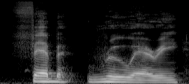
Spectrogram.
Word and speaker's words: February: way it used to be said, the way it's spelled, then go ahead and say February and you'll be fine.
